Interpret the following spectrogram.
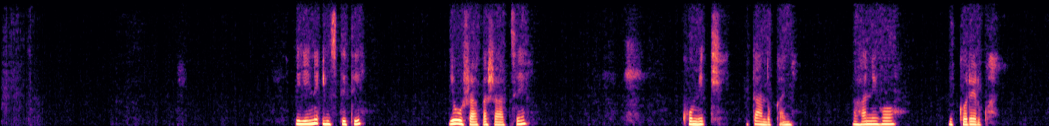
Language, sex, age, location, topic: Kinyarwanda, female, 25-35, Huye, health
